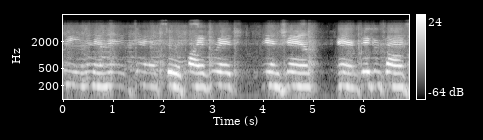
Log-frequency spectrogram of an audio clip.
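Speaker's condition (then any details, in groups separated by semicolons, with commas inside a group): Brain injury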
